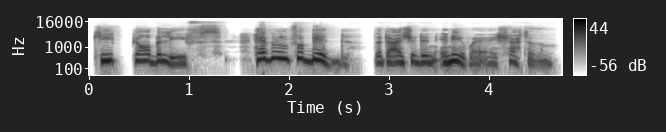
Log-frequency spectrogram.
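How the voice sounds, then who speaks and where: A woman's voice: mid-range voice, expressive, normal speed, vocal fry, darkish tone, husky, no room sound. Woman playing a self-important, debonair young writer. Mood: grave, patronising. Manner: debonair, patronising.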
